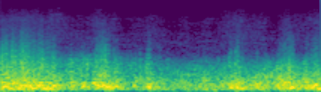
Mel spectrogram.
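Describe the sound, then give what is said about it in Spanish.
Deep thunder rumbles in a loud, continuous low roll that swells and eases slightly over about two seconds. “El bronco resonar de un trueno, el rasgar de un rayo”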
